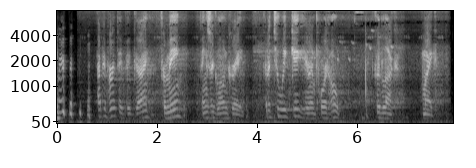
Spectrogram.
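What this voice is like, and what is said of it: Strong Canadian accent. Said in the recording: “His accent is so Canadian.”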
